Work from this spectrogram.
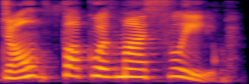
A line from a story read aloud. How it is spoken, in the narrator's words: But I'm so close in yelling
